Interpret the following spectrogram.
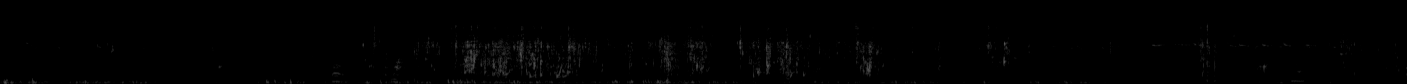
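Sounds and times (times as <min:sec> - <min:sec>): hands splashing in muddy water: 0:03.6 - 0:11.2.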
